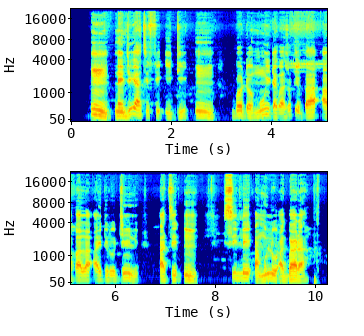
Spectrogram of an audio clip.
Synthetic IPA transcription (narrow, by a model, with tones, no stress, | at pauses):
nã˨ĩ˨d͡ʒi˨˦ɾi˦a˦˨ti˧fi˧i˨dĩ˨˦˨ | ɡ͡bɔ˧dɔ˨mũ˨˦i˦˨da˨ɡ͡ba˨s̬o˨˦ke˦˨ba˨˦a˧ba˧la˧ʔa˧i˧di˧ɾo˧d͡ʒĩ˦˨nĩ˨ | a˨tĩ˧˨ | si˦le˦a˦˨mũ˨˦lo˦˨ʔa̰˧ɡ͡ba˦ɾa˧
